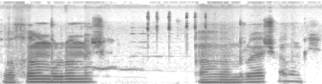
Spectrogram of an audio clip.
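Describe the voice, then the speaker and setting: A young man playing a horror game, talking to himself with excited outbursts and cursing at the game. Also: mid-range voice, moderate pace, a little hiss or hum. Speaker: gameplay streamer. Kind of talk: casual gameplay commentary.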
